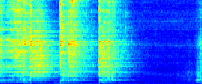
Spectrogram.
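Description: A metal spatula scrapes and stirs seeds in a steel pan.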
